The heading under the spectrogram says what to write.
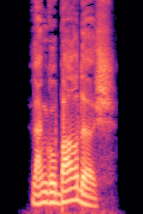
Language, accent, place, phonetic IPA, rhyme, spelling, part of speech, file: German, Germany, Berlin, [laŋɡoˈbaʁdɪʃ], -aʁdɪʃ, langobardisch, adjective, De-langobardisch.ogg
- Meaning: Lombardic (of or pertaining to the Lombards)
